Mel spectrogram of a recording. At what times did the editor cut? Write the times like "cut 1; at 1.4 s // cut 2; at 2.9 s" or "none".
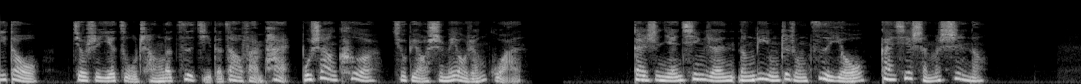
cut 1; at 3.0 s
